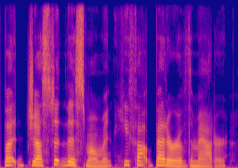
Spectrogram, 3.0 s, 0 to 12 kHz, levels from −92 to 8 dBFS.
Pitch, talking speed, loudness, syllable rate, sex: 210 Hz, 220 wpm, -18 LUFS, 5.1 syllables/s, female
